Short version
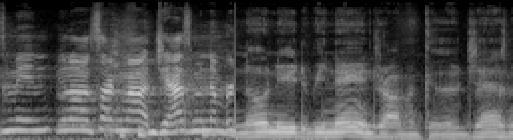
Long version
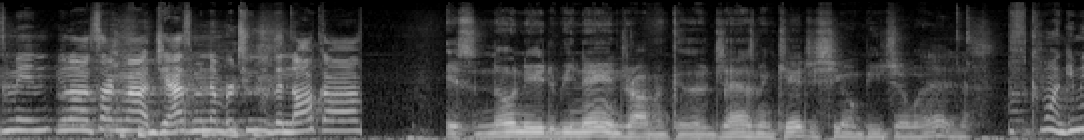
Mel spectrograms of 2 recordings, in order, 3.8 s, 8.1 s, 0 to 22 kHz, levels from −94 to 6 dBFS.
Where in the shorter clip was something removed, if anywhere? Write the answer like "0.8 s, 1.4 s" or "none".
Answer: 1.8 s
